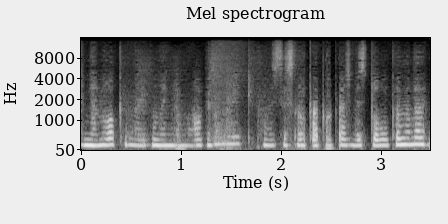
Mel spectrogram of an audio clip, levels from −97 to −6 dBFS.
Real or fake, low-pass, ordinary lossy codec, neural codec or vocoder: fake; 14.4 kHz; AAC, 48 kbps; codec, 44.1 kHz, 0.9 kbps, DAC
